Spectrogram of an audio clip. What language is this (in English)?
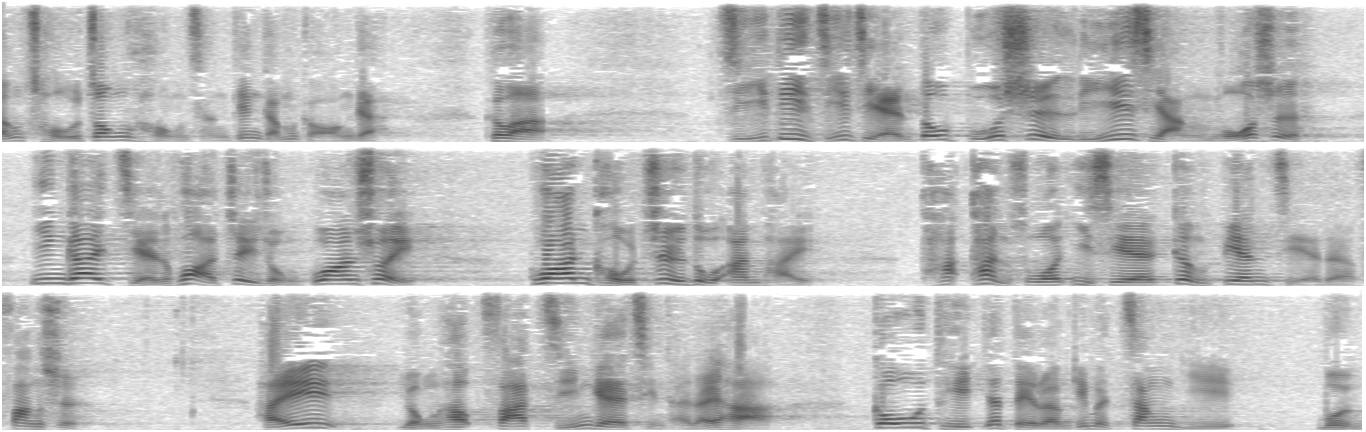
Cantonese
